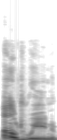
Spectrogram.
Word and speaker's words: Alduin: Alduin is pronounced Aldween because of the long vowel sound on the Y.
